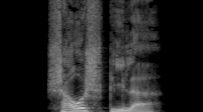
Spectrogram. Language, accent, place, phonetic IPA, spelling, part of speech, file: German, Germany, Berlin, [ˈʃaʊ̯ˌʃpiːlɐ], schauspieler, verb, De-schauspieler.ogg
- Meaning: 1. singular imperative of schauspielern 2. first-person singular present of schauspielern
